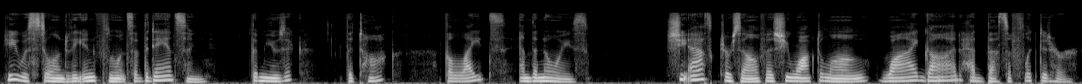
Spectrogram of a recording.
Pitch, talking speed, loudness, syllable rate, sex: 155 Hz, 170 wpm, -17 LUFS, 5.1 syllables/s, female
